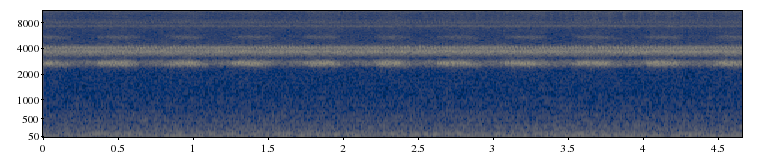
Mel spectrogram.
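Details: Nighttime summer chorus in Boulder, Colorado's Chautauqua open space: Snowy Tree Crickets pulsing high chirps about twice a second while Four-spotted Tree Crickets keep a constant ringing trill beneath.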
